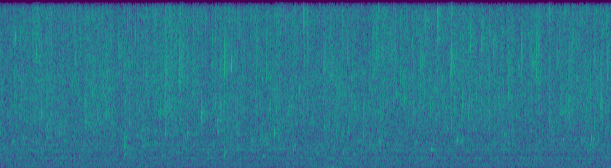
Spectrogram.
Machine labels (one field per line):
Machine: pump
